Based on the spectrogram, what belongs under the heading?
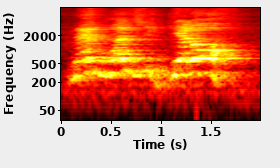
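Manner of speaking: high, loud shout of disbelief; disbelieving shout. Acted. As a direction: yell it, baffled and outraged.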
